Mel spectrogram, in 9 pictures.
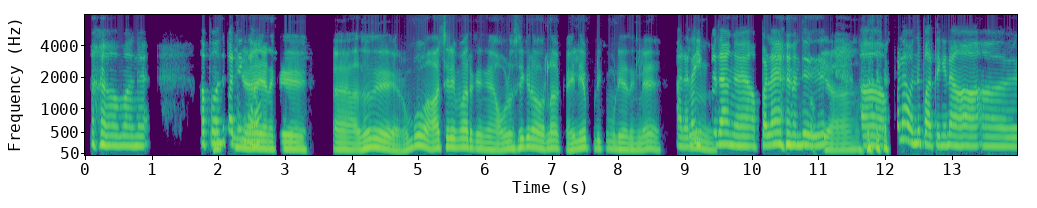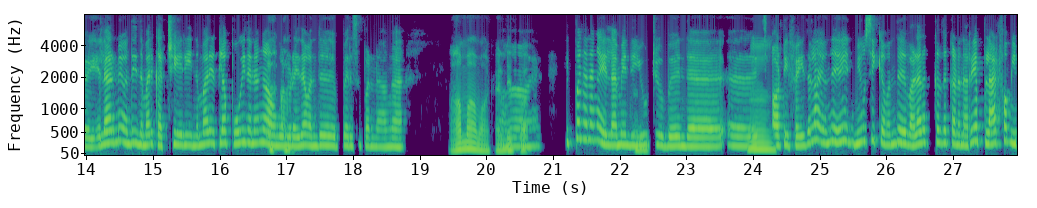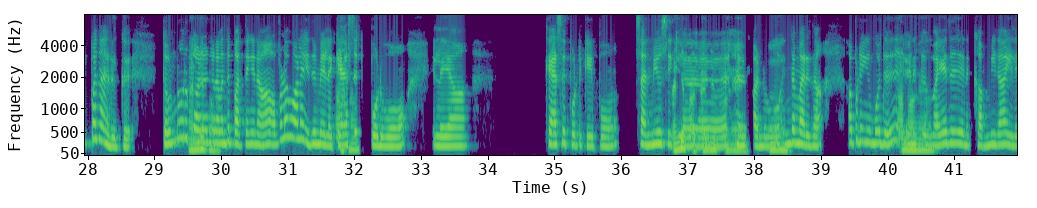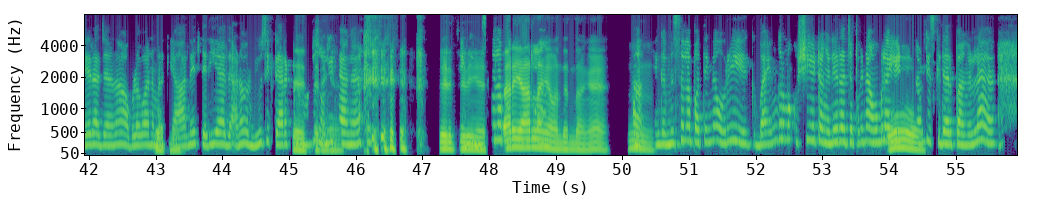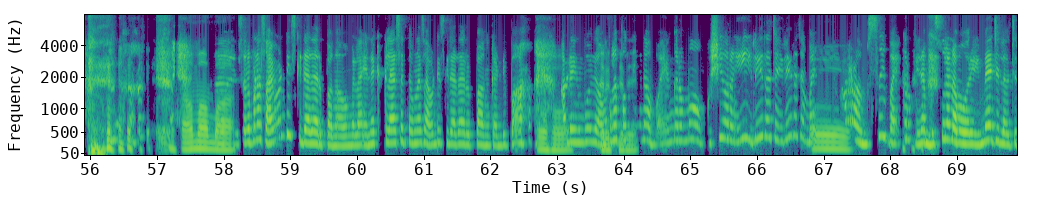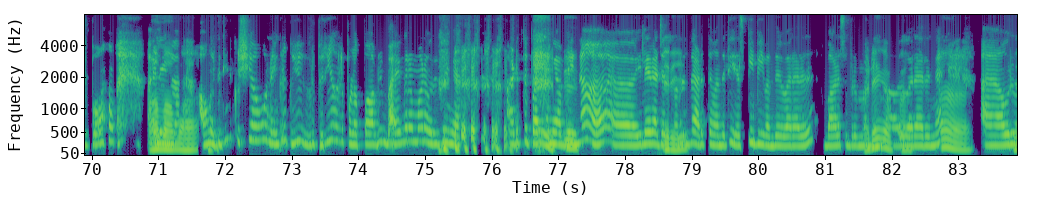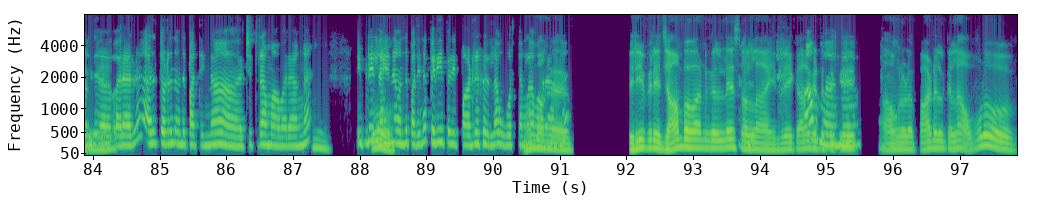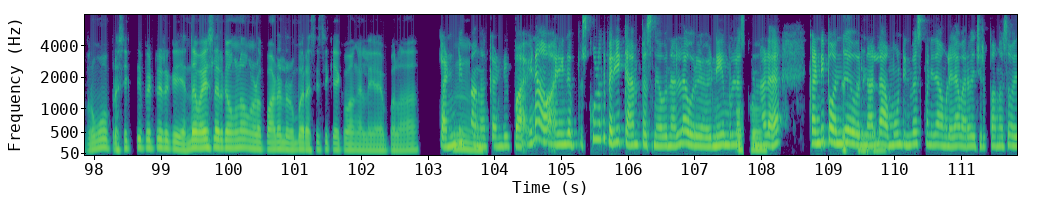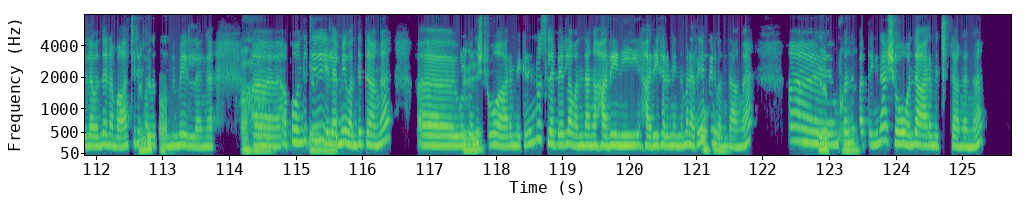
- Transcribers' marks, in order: static; laughing while speaking: "ஆமாங்க"; inhale; "பார்த்தீங்கன்னா-" said as "பாத்தீங்கோ"; horn; laugh; inhale; laugh; drawn out: "ஆ"; other noise; in English: "யூடியூப்பு"; drawn out: "இந்த ஆ"; in English: "ஸ்பாட்டிஃபை"; in English: "மியூசிக்க"; in English: "பிளாட்ஃபார்ம்"; inhale; in English: "கேசட்"; inhale; in English: "கேசட்"; in English: "சன் மியூசிக்ல"; drawn out: "மியூசிக்ல"; laugh; inhale; mechanical hum; unintelligible speech; in English: "மியூசிக் டைரக்டர்னு"; laughing while speaking: "சொல்லிட்டாங்க"; laugh; distorted speech; in English: "மிஸ்ல்லாம்"; in English: "மிஸ்ல்லாம்"; drawn out: "ஓ!"; laugh; laughing while speaking: "ஆமாமா"; inhale; laugh; laughing while speaking: "ஆ"; in English: "கிளாஸ்"; laugh; inhale; drawn out: "ஓ!"; laugh; in English: "மிஸ்ஸே"; in English: "மிஸ்ஸே"; in English: "இமேஜ்ல"; laugh; inhale; laugh; laugh; inhale; laughing while speaking: "ம்"; inhale; drawn out: "அப்படின்னா"; in English: "எஸ்பிபி"; inhale; drawn out: "ஆ"; inhale; in English: "லயன்னா"; laughing while speaking: "ஆமாங்க"; inhale; drawn out: "ம்"; in English: "ஸ்கூல்க்கு"; in English: "கேம்பஸ் ங்க"; in English: "நேம்"; in English: "ஸ்கூல்னால"; inhale; in English: "அமௌன்ட் இன்வெஸ்ட்"; in English: "சோ"; inhale; drawn out: "ஆ"; in English: "ஷோ"; inhale; drawn out: "ஆ"; in English: "ஷோ"
- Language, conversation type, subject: Tamil, podcast, கச்சேரி தொடங்குவதற்கு முன் உங்கள் எதிர்பார்ப்புகள் எப்படியிருந்தன, கச்சேரி முடிவில் அவை எப்படியிருந்தன?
